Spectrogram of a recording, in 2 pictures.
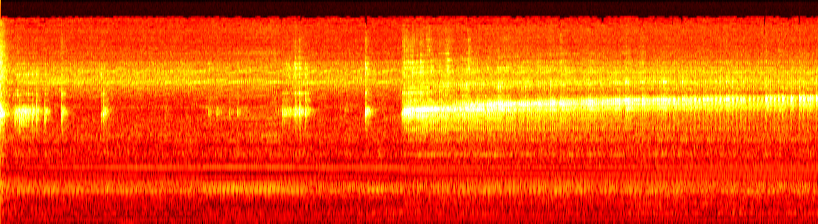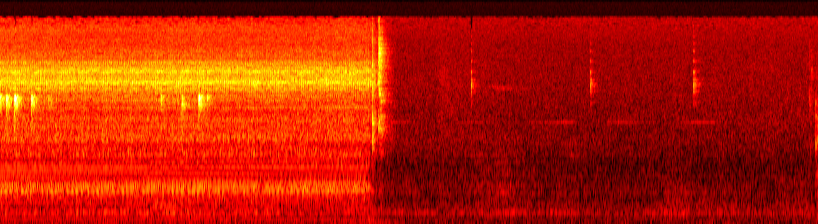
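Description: Electric rotary-vane vacuum pump switched on and running steadily as it pumps the leftover hydrogen out of the gas tubing. About four seconds in it gets louder, with a high hissing whine that rises in pitch and fades over the next few seconds. The pump is switched off and stops suddenly about twelve seconds in.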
